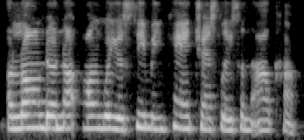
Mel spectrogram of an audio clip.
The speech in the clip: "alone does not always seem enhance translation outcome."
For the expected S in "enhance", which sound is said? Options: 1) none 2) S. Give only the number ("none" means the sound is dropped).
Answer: 1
